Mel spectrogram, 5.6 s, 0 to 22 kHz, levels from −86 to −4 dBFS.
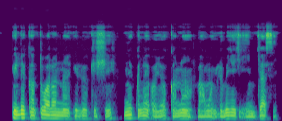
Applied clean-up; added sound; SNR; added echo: none; none; none; none.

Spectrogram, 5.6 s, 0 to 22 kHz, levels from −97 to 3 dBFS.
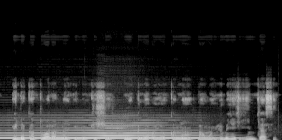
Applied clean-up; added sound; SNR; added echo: none; Wind instrument, woodwind instrument; -1 dB; none.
